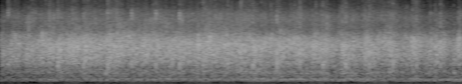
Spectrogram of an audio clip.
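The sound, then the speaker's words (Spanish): Sustained applause from an audience for all the young people, a dense, steady wash of many hands clapping at an even loudness for several seconds, with no voices standing out. “yo quiero que le den un aplauso a todos los jóvenes, aunque muchos de ellos subieron ahora mismo a su clase.”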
